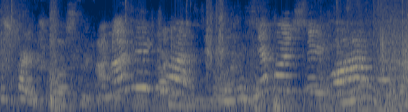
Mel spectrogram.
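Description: Speech only: several people's voices, some high-pitched, talking in a group without clear words.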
